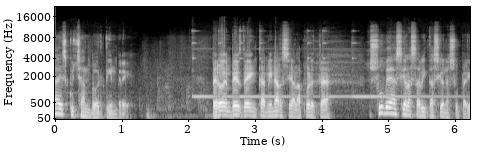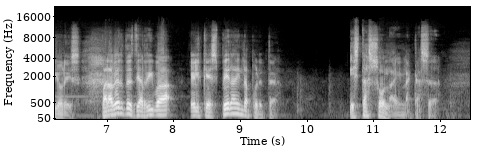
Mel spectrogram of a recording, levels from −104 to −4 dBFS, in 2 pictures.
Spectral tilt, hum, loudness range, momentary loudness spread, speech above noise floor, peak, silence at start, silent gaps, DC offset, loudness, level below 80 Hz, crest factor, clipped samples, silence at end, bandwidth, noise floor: -3.5 dB/octave; none; 3 LU; 14 LU; 43 dB; -2 dBFS; 0 s; none; under 0.1%; -18 LUFS; -50 dBFS; 18 dB; under 0.1%; 0.5 s; 13 kHz; -61 dBFS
